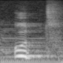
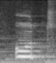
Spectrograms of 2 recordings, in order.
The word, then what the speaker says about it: août: bem estranha, porque se escreve août, mas se pronuncia août, août.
